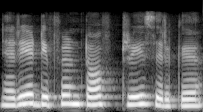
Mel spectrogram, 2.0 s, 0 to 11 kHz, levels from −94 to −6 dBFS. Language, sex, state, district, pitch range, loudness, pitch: Tamil, female, Tamil Nadu, Nilgiris, 210-245 Hz, -13 LUFS, 230 Hz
